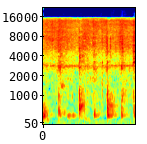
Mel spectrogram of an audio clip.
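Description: Shrimp paste sauce stir-fried over low heat in a hot pan, a spatula scraping in irregular strokes with a soft sizzle underneath, close and moderately loud.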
